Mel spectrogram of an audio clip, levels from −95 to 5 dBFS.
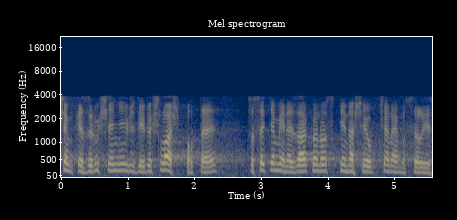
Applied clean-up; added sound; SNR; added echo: none; none; none; none.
